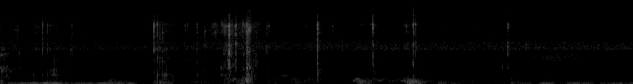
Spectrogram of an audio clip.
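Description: Faint crinkling and short rustles of a paper sticker sheet being handled and a sticker peeled off its backing, in several brief bursts with a few soft ticks.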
